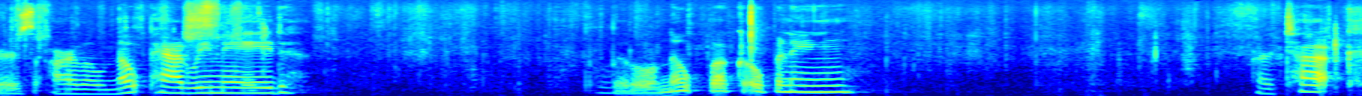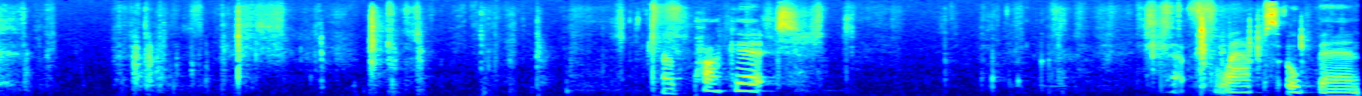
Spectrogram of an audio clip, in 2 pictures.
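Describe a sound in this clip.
Paper rustles softly as it is handled and folded.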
